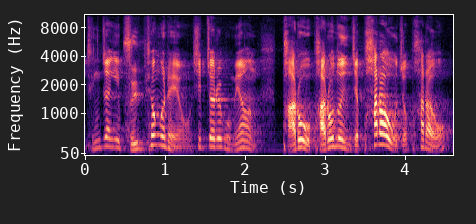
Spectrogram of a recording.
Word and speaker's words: 바로: 10절을 보면 바로는 이제 파라오죠. 파라오. 파라오의 어 이스라엘식 발음이에요.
